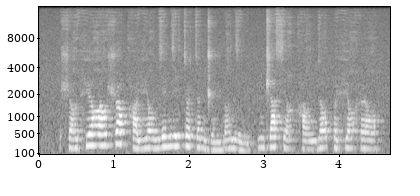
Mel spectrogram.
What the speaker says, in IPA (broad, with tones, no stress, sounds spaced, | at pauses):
ʃ ə˨ ʁ fʲ œ˦ ʁ ə˦ ʁ ʃ œ˦ qʰ ø˨ vʲ ø˦˨ ʁ n z ɪ˦ n z i˦ t œ˦˨ t ə˦˨ n d͡ʒ ø˨ m b ɪ˦ ʁ n z i˨ | n d͡ʒ a˦ s i˨ ʁ qʰ ɪ˨ ʁ n d œ˦ ʁ p ə˨ fʲ ø˦ ʁ h œ˦ ʁ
